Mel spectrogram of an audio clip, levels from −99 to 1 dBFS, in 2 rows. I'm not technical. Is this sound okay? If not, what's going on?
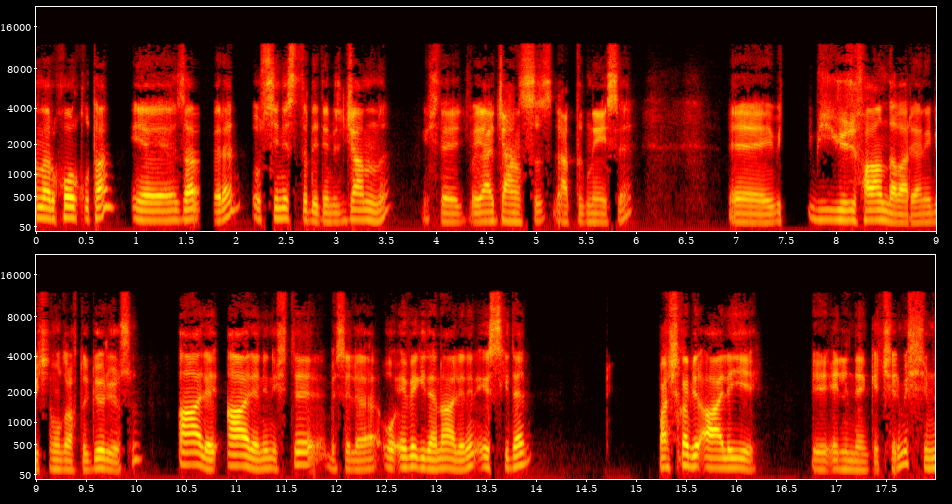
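No. AAC frame loss with concealment occurs at 1.58–1.82 s, 5.23–5.26 s, 9.07–9.17 s and 17.58–17.61 s: chunks of the compressed speech went missing, and the player patched each gap by guessing from the sound just before. The longest, at 1.58 s, lasts about 0.2 s.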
